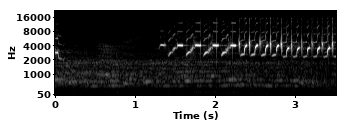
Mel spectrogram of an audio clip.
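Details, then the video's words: Moroccan European goldfinch singer of the maestro style, its song entering after a quiet start with high twittering notes that build into a fast, regular run of rising chirps over a faint low hum. "أفضل تغريد لمايسترو مغربي"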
